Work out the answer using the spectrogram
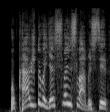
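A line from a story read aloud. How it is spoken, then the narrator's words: Hateful snap. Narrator (Russian): огрызнулся Пияв с ненавистью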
